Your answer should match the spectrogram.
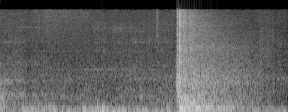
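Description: A single heavy slam about a second and a half in, ringing briefly in a large room, over a low steady hum.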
